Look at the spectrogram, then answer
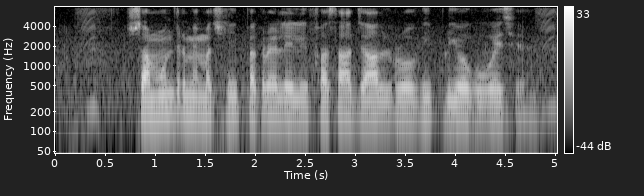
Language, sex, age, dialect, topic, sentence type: Maithili, male, 25-30, Angika, agriculture, statement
